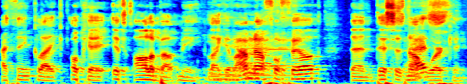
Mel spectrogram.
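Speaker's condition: No condition

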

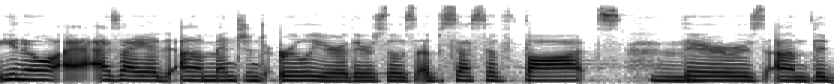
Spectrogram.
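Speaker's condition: No condition

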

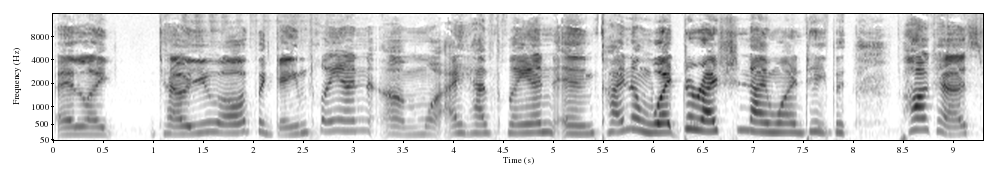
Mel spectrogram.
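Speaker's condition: Cerebral palsy; chronic illness and disability

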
